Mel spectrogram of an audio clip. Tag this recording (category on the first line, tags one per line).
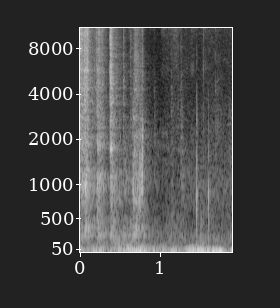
Sound effects > Other mechanisms, engines, machines
bam
boom
bop
foley
knock
little
metal
oneshot
perc
percussion
rustle
sfx
shop
sound
tools
wood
